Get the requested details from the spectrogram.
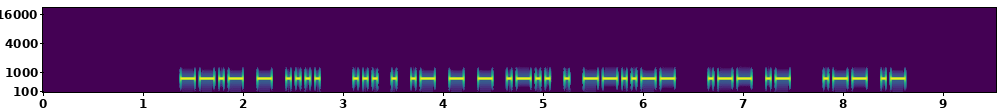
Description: Morse code, heard as a keyed tone, about 25 wpm, 700 Hz. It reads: QTH SEATTLE, WA WA
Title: Practice QSO - Exchange 1 - Beginning - 25wpm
